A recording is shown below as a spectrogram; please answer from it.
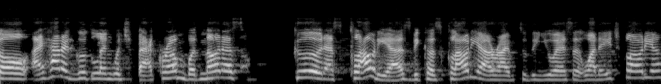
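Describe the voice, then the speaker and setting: A woman uses a raised, projected voice with a high pitch and a bright, sharp tone. Her moderate pace and ordinary pitch variation come through a dry, close sound with no echo. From Spanish-speaking country, moved to US at eleven. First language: Spanish. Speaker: Spanish teacher. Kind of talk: casual webinar discussion.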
